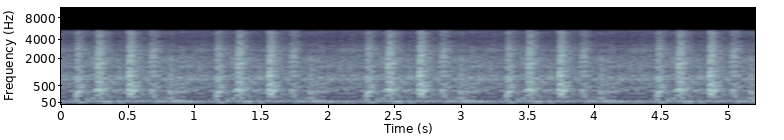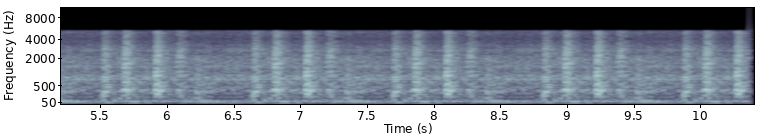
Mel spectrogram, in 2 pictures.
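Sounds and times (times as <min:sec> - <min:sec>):
rail clack: 0:00.0 - 0:10.3.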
